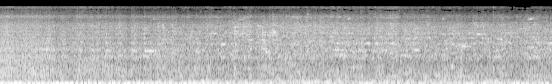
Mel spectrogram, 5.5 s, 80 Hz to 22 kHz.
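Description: Intermodal freight train passing close by. The low diesel hum of the trailing GE ES44AC locomotive fades over the first two seconds or so as it goes by, leaving the steady rumble of container cars rolling on the rails with a few faint wheel clicks.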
